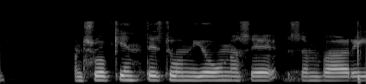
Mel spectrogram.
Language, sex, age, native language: Icelandic, male, 11, Icelandic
